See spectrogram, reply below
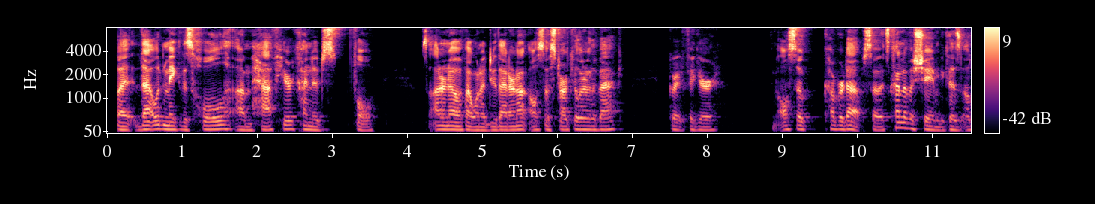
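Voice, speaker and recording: Low-voiced man rambling through his collection. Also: fairly bright tone. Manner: rambling, self-correcting, chatty with frequent ums. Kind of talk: casual vlog walkthrough.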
